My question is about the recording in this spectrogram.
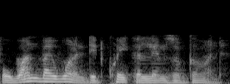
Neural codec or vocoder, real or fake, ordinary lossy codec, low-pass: none; real; AAC, 16 kbps; 7.2 kHz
